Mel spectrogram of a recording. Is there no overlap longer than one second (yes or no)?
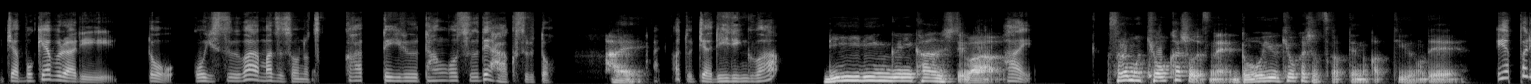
yes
